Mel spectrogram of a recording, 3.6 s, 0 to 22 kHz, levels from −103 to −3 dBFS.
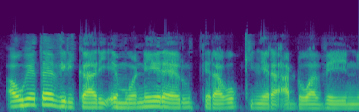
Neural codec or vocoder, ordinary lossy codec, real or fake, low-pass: codec, 16 kHz, 4.8 kbps, FACodec; AAC, 32 kbps; fake; 7.2 kHz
